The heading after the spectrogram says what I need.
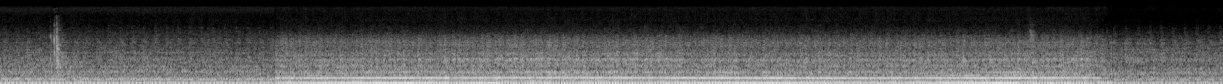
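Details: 12-ton diesel grader after a new drive chain and an oil and filter change; the chain is unfilled, with oil poured over it. Even idle, then a steady hum joins for several seconds as the drive turns, with no clunks or binding. The chain runs freely.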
